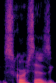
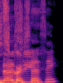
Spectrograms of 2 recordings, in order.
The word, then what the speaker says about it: Scorsese: the early Scorsese collaborator. Yes. Am I saying it right? This is our first episode. Martin Scorsese? How do I say it? Scorsese. Scorsese.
